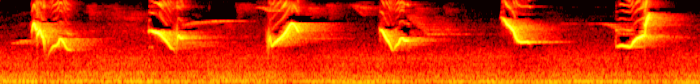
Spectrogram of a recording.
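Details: Red-cowled cardinal singing its 'selvagem raiz' wild-type song: six clear, loud phrases in five seconds, each a quick downward-sweeping whistle ending in a short rising flick, with faint low hum behind.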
